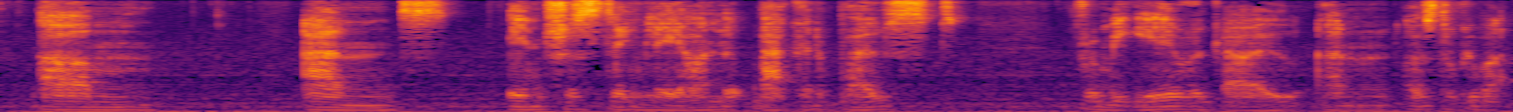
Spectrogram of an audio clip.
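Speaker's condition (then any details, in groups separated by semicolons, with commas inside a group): Laryngectomy; trachea partly removed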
